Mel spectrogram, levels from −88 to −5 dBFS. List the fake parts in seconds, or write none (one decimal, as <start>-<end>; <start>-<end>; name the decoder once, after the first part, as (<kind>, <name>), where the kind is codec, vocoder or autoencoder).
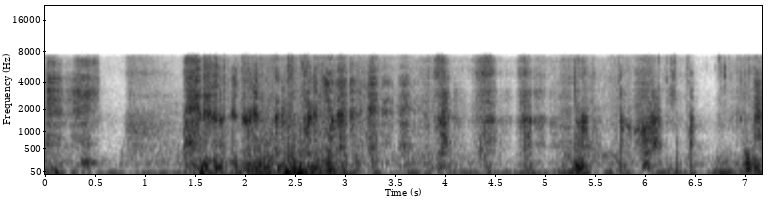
3.7-5.6 (codec, SNAC)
